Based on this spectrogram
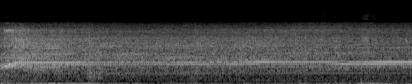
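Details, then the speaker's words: Chugger pump feeding a Therminator plate chiller, first power-on after sealing leaky connections with thread tape; steady even motor hum with water rush, no rattle or surging; pump running fine. "Seems to be running up into the cooler. Feel the flow. So far, seems to be working fine."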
